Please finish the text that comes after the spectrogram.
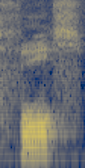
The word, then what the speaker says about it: Fulce: It's Fulce, yes? It's pronounced false, but I've been called far worse by many people in the political world.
